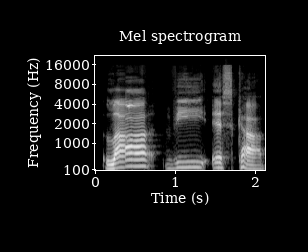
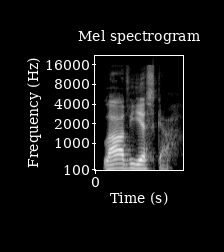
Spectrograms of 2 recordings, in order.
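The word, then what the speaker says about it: Laviska: able to scorch it la vie esca basically just how it pronounce how it looks laviesca la fiasco it's a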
